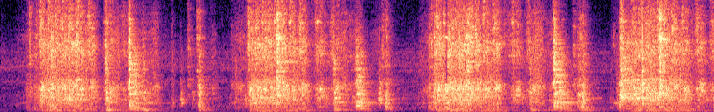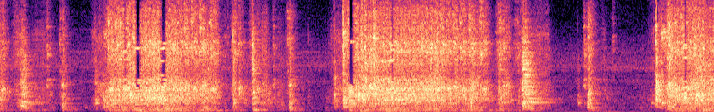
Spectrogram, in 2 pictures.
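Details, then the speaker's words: Suzuki Fury two-stroke snowmobile, long stored, with suspected ignition trouble, on fresh fuel with light choke: surges in uneven bursts, revving and dropping out every couple of seconds without settling; rough running, problem still there, cause unconfirmed. "h it's enough a robic for now so I think we've successfully determined that the problem still [Music] exist"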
